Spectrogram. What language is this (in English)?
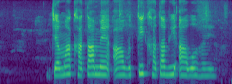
Magahi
